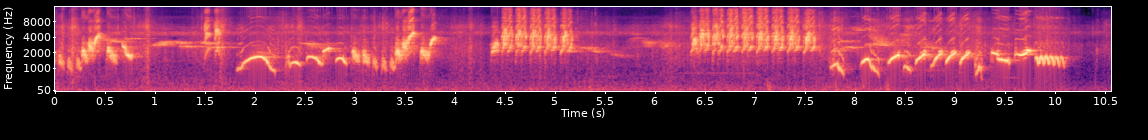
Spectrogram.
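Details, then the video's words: White-rumped shama singing an isian-filled song: loud whistled notes sliding up and down, rapid rising slurs, and two long bursts of dense buzzy rattling trills, with short pauses between phrases. "murai batu isian"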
